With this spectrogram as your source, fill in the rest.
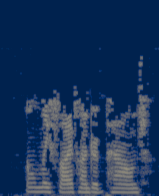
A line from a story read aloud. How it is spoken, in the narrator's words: replied Ned with a sigh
